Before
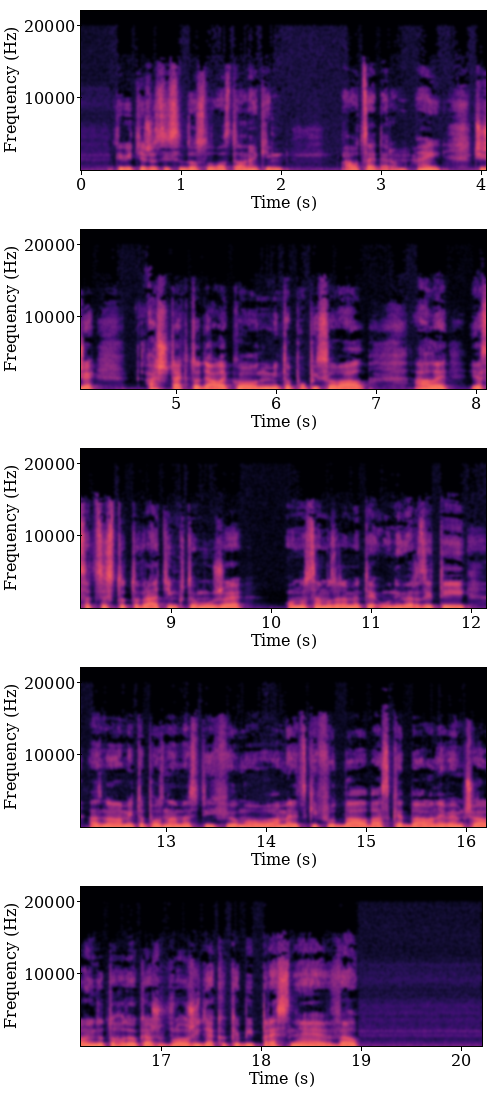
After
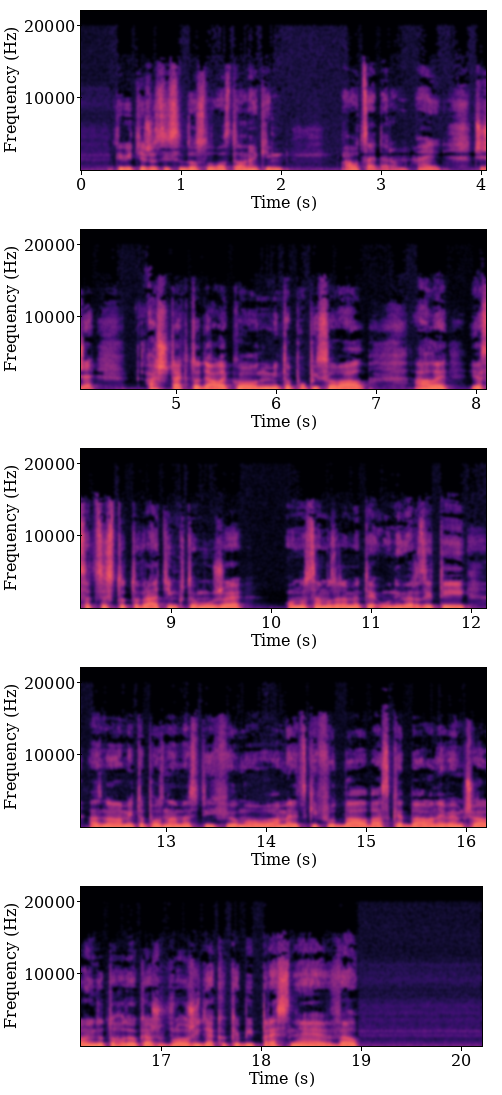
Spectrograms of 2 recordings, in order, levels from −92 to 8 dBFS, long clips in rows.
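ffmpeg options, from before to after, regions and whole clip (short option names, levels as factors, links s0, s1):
-filter_complex "[0:a]asettb=1/sr,asplit=3[s0][s1][s2];[s0]atrim=end=2.804[s3];[s1]atrim=start=2.8:end=4.29,asetpts=PTS-STARTPTS,afade=t=in:d=0.004:c=qsin,afade=t=out:st=1.486:d=0.004:c=qsin,lowshelf=f=420:g=-7,afreqshift=50,asuperstop=centerf=2200:order=4:qfactor=2.8[s4];[s2]atrim=start=4.286[s5];[s3][s4]acrossfade=d=0.004:c1=hsin:c2=qsin[s6];[s6][s5]acrossfade=d=0.004:c1=qsin:c2=hsin"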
